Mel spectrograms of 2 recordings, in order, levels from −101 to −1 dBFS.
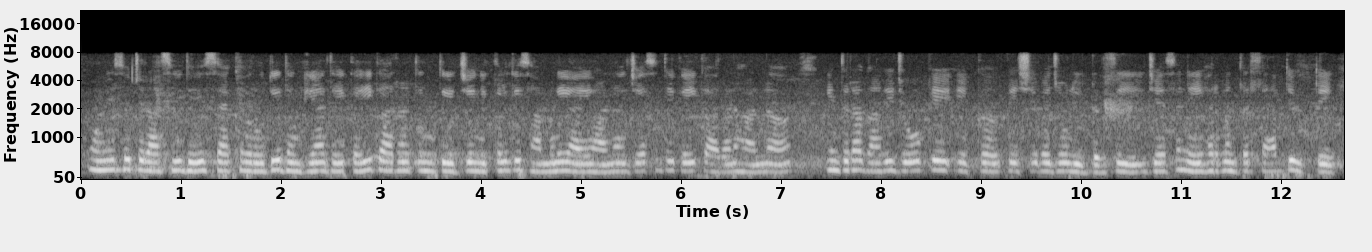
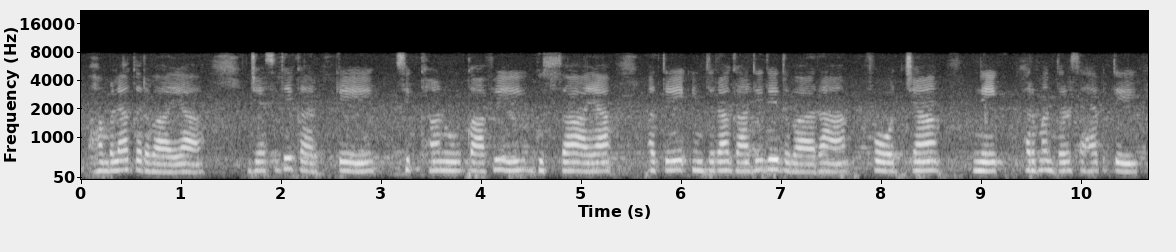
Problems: none marked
